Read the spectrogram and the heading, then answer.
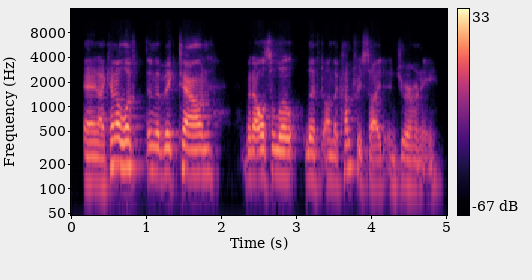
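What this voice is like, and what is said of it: German accent in English. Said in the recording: “my accent... I'm not US born, I'm originally from Germany”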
